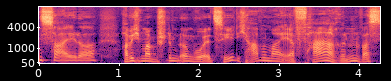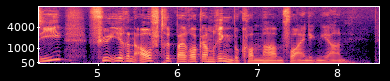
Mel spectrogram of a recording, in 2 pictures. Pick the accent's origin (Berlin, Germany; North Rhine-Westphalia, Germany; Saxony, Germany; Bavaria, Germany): North Rhine-Westphalia, Germany; Düsseldorf; born there; dass ich gebürtiger Düsseldorfer bin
